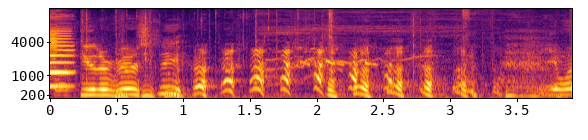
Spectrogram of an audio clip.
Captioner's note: horn toots; guys laughing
